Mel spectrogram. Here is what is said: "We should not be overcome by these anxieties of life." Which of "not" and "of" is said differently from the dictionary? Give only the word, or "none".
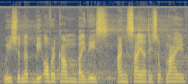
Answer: of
